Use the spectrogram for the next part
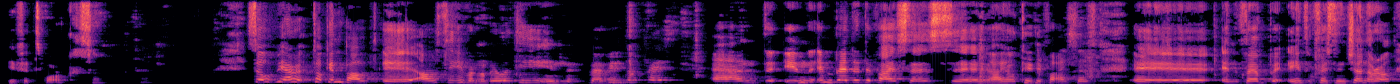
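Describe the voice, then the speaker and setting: A woman with a fairly high voice presents a technical talk at a conference. Her delivery is informal and explanatory, broken up by frequent hesitations and filler sounds as she works through each step. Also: a little slow, poor audio. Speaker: conference speaker.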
